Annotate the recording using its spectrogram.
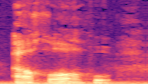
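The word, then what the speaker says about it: أخاه: اخاهو حرف خا باید درست تلفظ بشه.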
